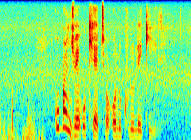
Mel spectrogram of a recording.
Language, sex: Zulu, female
